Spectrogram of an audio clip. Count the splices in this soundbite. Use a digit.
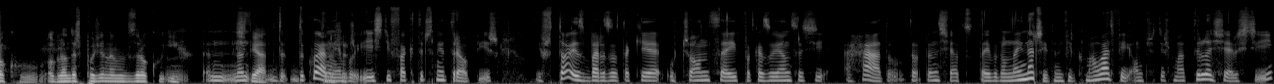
1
